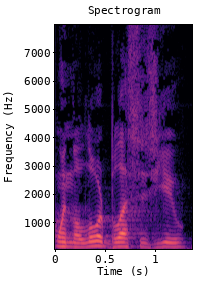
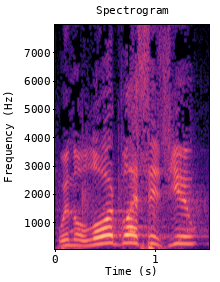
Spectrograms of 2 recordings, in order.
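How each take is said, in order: First: Soft, low aside; understated. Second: Loud, raised preacher's voice; getting loud. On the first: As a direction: say it quietly, holding back. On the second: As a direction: let it ring out over the room. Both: Shown as a demonstration. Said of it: "it's okay to get loud".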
